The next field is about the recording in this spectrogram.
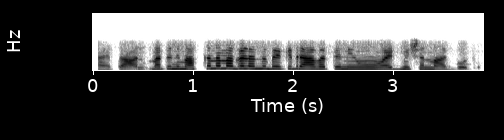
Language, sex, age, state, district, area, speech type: Kannada, female, 18-30, Karnataka, Shimoga, rural, conversation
